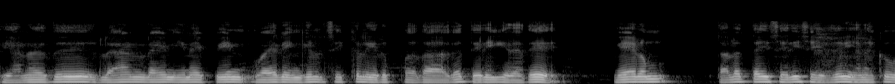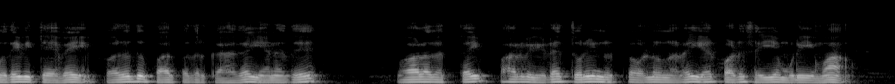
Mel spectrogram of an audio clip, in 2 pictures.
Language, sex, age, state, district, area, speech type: Tamil, male, 45-60, Tamil Nadu, Tiruvannamalai, rural, read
